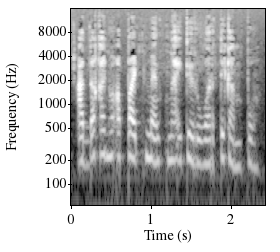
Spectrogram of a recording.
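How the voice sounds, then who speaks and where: A woman's voice: medium pitch, fairly even intonation, quick pace, breathy edge, natural voice. A woman playing a gossipy, probing friend in a radio drama.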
